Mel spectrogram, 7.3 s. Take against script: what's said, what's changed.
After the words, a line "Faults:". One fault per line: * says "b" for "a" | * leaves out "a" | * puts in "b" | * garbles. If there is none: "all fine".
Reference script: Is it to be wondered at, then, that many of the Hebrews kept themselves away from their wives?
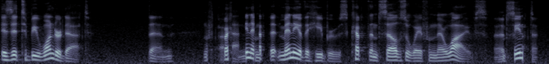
Is it to be wondered at, then, [garbled] that many of the Hebrews kept themselves away from their wives? [garbled]
Faults:
* garbles
* garbles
